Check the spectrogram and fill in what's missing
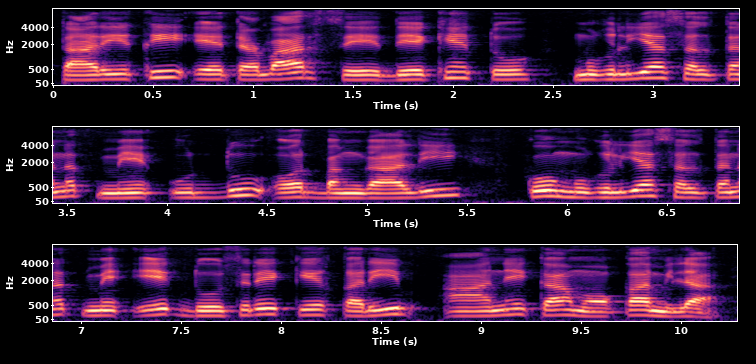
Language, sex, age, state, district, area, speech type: Urdu, male, 30-45, Bihar, Araria, rural, spontaneous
